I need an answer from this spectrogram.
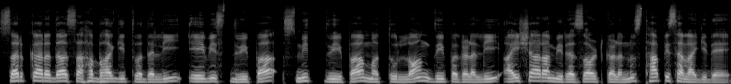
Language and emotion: Kannada, neutral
